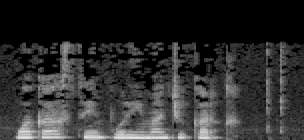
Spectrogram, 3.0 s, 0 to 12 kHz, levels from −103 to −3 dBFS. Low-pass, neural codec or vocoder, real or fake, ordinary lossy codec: 10.8 kHz; vocoder, 44.1 kHz, 128 mel bands every 512 samples, BigVGAN v2; fake; MP3, 32 kbps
